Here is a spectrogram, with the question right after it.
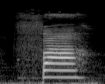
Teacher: the verb to send the email is far and that's first tone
